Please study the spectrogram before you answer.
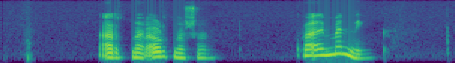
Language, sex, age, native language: Icelandic, female, 30-39, Icelandic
